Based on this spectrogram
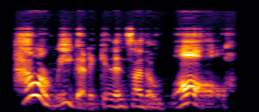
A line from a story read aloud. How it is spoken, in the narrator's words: Zoe moaned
